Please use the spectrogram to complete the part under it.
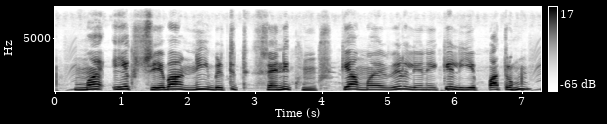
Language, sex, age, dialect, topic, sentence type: Hindi, male, 25-30, Marwari Dhudhari, banking, question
